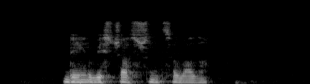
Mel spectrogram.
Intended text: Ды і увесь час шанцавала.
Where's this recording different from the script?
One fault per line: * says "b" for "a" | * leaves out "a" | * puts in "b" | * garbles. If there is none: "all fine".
all fine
